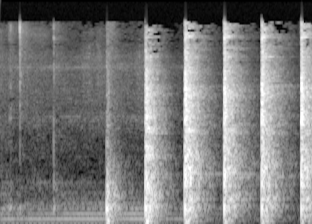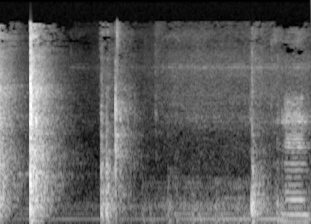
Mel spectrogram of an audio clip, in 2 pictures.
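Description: A screwdriver is tapped against a sealed wheelchair caster bearing seal to pop it out, giving seven sharp metallic taps in a quick, even rhythm, followed by a couple of softer knocks.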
